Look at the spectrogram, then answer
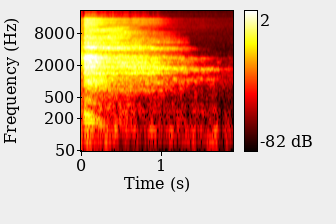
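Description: One long, deep exhale during a calming breathing exercise, close and airy, fading gradually into silence.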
